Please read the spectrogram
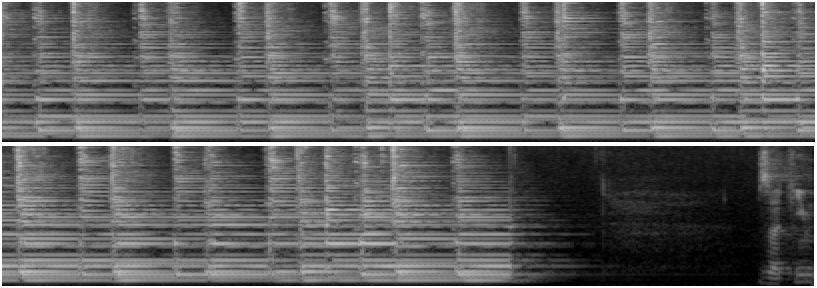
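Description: Low-G ukulele strummed with banjo fingerpicks in a steady down-up eighth-note rhythm, with a three-note triplet (thumbpick down, ring-fingernail pick down, index pick up) starting on the third beat of each bar. The strumming stops about six and a half seconds in.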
